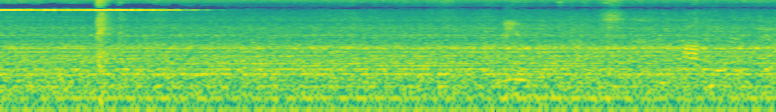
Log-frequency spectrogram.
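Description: Diesel railcar running along the line, heard from inside the passenger cabin: a steady engine drone and wheel-on-rail rumble, with a single sharp click about a second in.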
